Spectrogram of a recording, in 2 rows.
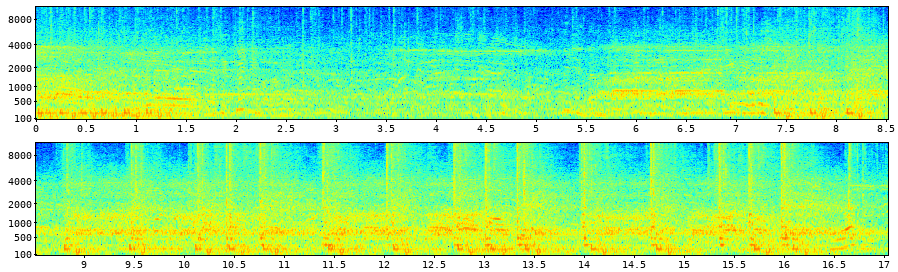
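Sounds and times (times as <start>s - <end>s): crowd chanting in unison: 5.4s - 17.0s
sharp claps or drum hits: 7.2s - 17.0s
music: 7.5s - 17.0s.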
